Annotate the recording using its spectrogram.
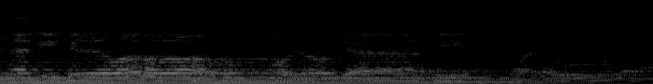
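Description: Background music with a chant-like voice over a steady low drone, slowly fading out.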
